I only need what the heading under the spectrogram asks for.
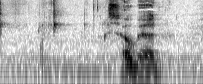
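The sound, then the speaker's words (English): Soft mouth sounds of someone sipping a drink containing CBD and myrcene and swallowing, with a faint wet click early on, then a brief voiced murmur as the swallow finishes. “Yeah, I could drink those every day.”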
